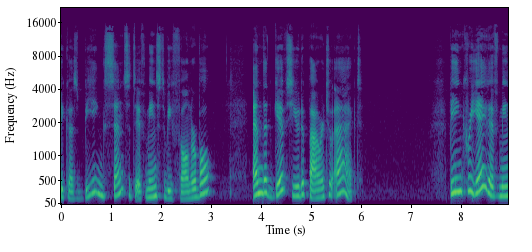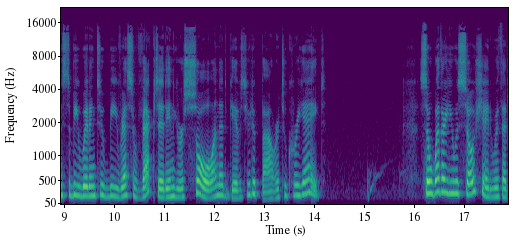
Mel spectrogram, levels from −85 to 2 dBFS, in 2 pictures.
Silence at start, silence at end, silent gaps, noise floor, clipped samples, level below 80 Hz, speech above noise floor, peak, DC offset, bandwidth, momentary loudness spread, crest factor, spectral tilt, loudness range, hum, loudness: 0 s; 0 s; none; -70 dBFS; under 0.1%; -84 dBFS; 44 dB; -6 dBFS; under 0.1%; 16 kHz; 9 LU; 20 dB; -5 dB/octave; 5 LU; none; -26 LUFS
